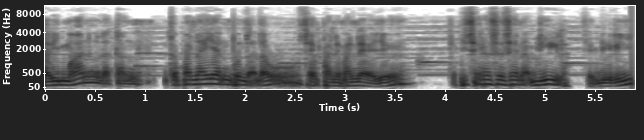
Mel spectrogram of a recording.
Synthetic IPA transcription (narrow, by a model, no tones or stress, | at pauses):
daɾimanədat̪aŋkəpandajanpʊnt̪aʔt̪aṵsajapandajpandajd͡ʒət̪apisajaɾas̬əs̬ajana̰ʔbədiɾilʔa̰hsaja̰bədiɾi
